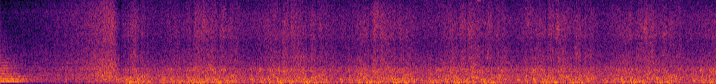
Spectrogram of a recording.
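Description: A train horn chord cuts off just after the start. Then a Metro-North electric commuter train runs past close by, its wheels clattering over the rail joints under a steady loud rush of rolling noise.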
